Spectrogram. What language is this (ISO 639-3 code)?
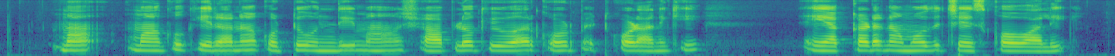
tel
